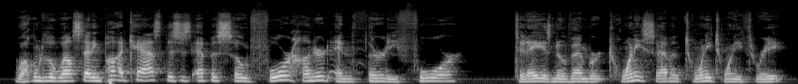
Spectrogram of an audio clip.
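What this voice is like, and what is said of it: Voice not fully recovered. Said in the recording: “you can hear my voice is getting better, but I'm still far from 100%.”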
